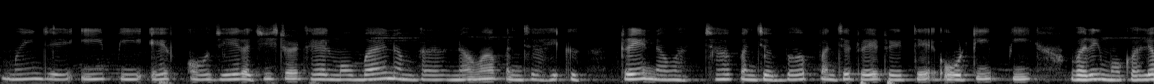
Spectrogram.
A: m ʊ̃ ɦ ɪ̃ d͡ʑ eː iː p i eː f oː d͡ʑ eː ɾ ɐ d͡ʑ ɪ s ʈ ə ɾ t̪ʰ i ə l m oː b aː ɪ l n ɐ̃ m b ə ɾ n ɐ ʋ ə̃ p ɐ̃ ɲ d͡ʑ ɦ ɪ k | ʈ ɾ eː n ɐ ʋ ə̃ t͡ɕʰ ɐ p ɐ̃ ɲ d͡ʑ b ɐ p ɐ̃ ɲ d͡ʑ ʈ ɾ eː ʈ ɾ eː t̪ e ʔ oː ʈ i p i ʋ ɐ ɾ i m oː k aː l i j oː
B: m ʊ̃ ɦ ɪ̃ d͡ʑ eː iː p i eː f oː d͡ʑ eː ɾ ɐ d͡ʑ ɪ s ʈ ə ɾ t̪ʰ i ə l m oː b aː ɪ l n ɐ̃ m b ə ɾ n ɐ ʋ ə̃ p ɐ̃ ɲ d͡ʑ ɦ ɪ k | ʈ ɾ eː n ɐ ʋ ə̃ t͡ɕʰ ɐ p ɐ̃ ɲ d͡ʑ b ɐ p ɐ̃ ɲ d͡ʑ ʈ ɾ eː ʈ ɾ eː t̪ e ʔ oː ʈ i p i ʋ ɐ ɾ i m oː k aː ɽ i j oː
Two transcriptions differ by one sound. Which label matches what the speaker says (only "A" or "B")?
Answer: A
